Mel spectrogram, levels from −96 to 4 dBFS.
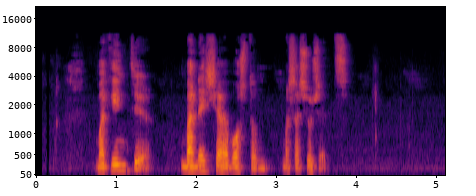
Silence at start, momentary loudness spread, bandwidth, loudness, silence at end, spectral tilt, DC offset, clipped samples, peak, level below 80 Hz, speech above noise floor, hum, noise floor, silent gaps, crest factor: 0.75 s; 13 LU; 11.5 kHz; -29 LUFS; 1.25 s; -4 dB/octave; under 0.1%; under 0.1%; -6 dBFS; -70 dBFS; 35 dB; none; -64 dBFS; none; 26 dB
